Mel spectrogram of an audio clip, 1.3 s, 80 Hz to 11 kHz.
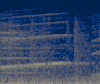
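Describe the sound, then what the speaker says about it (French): A steady electronic structural damage alarm tone sounds in the Warhammer 40k Space Marine video game, holding a continuous wailing pitch throughout. "Alarme, dégâts structurels."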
